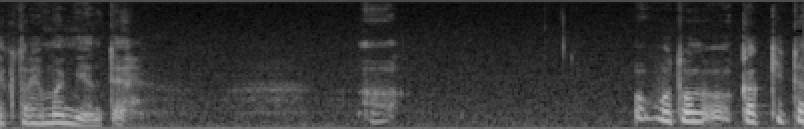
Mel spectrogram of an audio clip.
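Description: An older man speaks with animation into a headset microphone, close by.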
